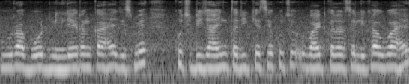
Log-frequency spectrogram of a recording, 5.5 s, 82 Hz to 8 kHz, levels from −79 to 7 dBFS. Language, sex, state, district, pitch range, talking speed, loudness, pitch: Hindi, male, Chhattisgarh, Korba, 200-215 Hz, 200 wpm, -16 LUFS, 205 Hz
